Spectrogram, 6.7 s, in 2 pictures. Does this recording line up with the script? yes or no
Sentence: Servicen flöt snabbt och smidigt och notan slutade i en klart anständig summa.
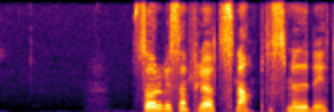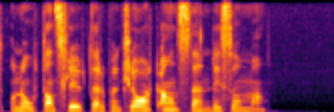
no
